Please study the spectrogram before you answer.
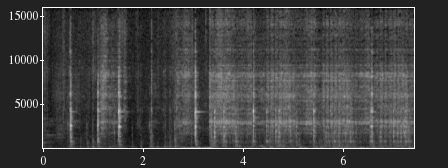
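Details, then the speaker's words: Jeep TJ rear drum parking brake, wheel turned by hand during hand brake adjustment: light, uneven scraping rubs, no grinding; shoes just kiss the drum, set correctly, though the shoes appear worn and due for replacement. "so you can hear it catching that's basically what you want to listen for and you can see it still slides freely"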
